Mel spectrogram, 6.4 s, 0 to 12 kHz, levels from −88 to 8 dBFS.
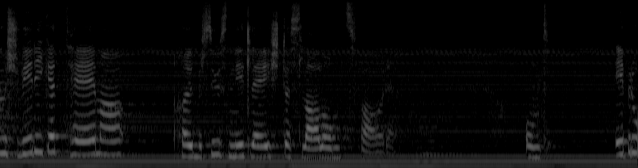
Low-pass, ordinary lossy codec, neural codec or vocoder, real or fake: none; none; none; real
